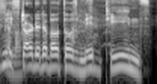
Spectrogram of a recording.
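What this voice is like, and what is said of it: Put-on Canadian accent. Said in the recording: “You really are Canadian... if you had that accent”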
